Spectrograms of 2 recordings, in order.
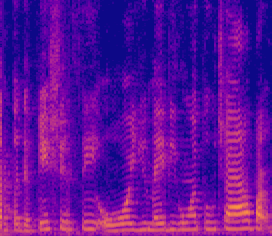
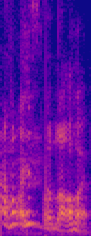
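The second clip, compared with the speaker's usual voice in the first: laughing; 7 semitones higher than usual. Real, not acted. Laughing after friend's reply.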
